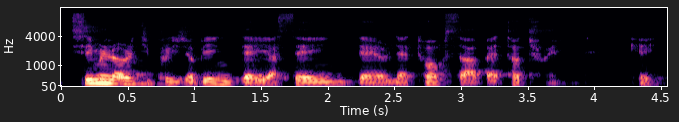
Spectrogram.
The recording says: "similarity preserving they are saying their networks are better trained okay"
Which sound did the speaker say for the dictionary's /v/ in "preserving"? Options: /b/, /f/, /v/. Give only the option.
/b/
